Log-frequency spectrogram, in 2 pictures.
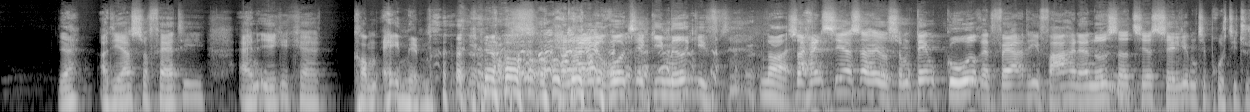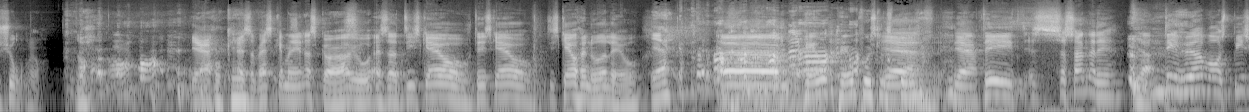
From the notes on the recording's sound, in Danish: Optaget live i Kulturium, Ishøj.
